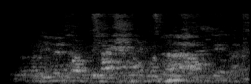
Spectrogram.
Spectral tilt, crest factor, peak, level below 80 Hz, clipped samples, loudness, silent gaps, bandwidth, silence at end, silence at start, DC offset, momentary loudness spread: -5.5 dB/octave; 16 dB; -18 dBFS; -60 dBFS; under 0.1%; -34 LUFS; none; 11.5 kHz; 0 s; 0.15 s; under 0.1%; 11 LU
